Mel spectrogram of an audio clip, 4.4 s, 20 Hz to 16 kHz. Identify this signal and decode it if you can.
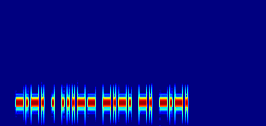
Morse code, heard as a keyed tone, about 28 wpm, 700 Hz. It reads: CE3CNC
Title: DXCC-100 Call Signs - 6 Characters - Repeated 3x - 28wpm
